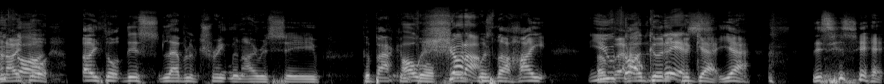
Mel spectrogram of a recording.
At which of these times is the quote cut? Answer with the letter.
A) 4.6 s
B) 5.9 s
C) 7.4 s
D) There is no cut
D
